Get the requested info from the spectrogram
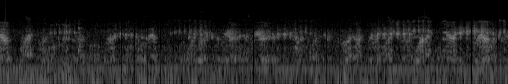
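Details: A night-time frog concert by a pond, with a dense, continuous chorus of rattling, pulsed croaks overlapping in waves and barely any pause between callers.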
